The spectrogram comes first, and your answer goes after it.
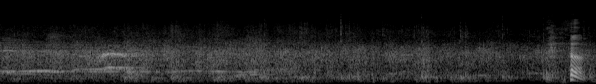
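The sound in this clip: Soft, steady applause from a Pacific Baptist church audience welcoming a visiting preacher to the pulpit, a faint continuous patter of many hands that stays level throughout, with a brief louder knock near the end.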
